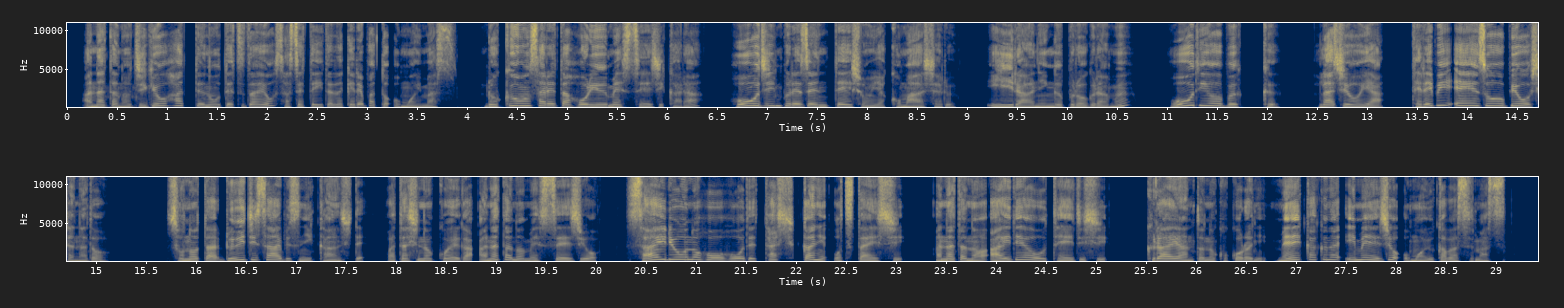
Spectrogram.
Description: Japonca Seslendirme
KADIN SESLER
